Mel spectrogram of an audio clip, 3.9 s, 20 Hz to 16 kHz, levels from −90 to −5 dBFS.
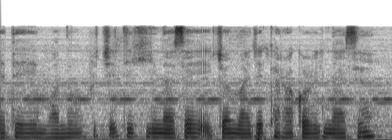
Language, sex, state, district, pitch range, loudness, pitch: Nagamese, male, Nagaland, Dimapur, 100-110 Hz, -19 LUFS, 105 Hz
